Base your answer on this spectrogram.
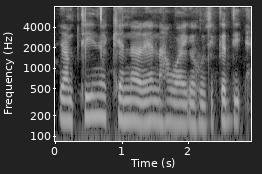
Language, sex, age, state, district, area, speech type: Manipuri, female, 45-60, Manipur, Imphal East, rural, spontaneous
